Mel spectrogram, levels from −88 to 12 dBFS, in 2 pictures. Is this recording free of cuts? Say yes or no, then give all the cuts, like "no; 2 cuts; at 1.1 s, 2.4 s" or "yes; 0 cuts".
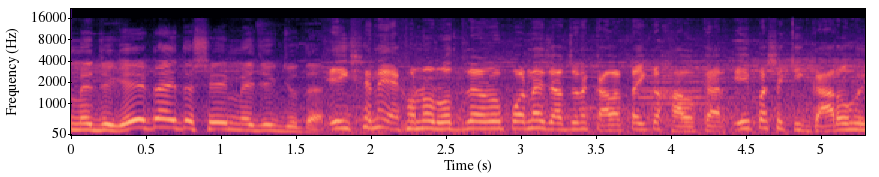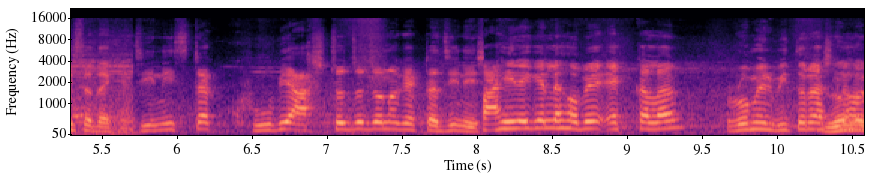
no; 3 cuts; at 1.7 s, 5.7 s, 8.0 s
